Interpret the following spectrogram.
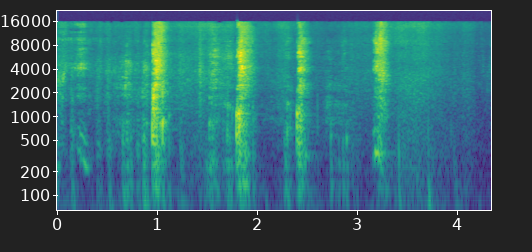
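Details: A Staffordshire Bull Terrier (Canis lupus familiaris) gives short, gruff grumbles and growls in uneven bursts about a second apart.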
